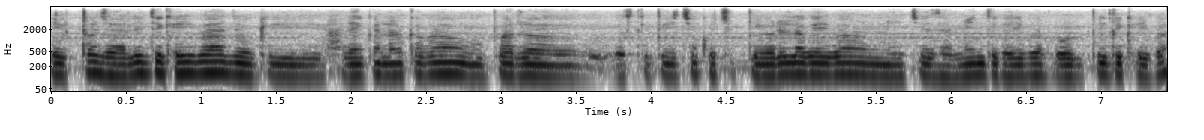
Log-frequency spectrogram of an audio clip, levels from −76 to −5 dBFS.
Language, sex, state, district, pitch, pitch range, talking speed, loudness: Hindi, male, Bihar, Darbhanga, 115 Hz, 110-120 Hz, 185 wpm, -16 LUFS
